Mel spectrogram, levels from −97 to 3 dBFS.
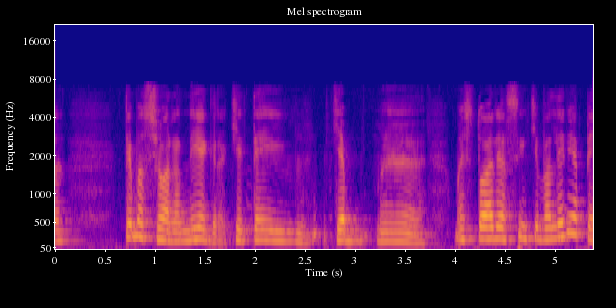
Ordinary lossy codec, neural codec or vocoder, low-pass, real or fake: none; none; 7.2 kHz; real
